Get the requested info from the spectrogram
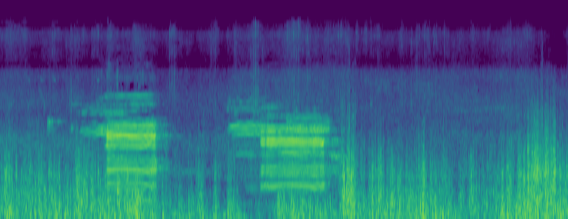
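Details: Cow roaming and grazing in a field: two loud, drawn-out harmonic calls of about a second each, with a brief higher note just before the first, over a constant rustling, crunching background.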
